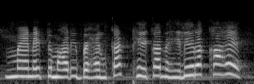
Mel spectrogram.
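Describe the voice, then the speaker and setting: A woman voicing a sharp-tongued, unwelcoming bird wife who scolds, in a cartoon. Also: extremely high pitch, moderate pace, highs cut off, faint music behind, voice pushed up. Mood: irritated.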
